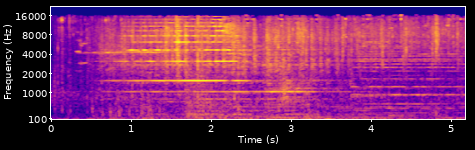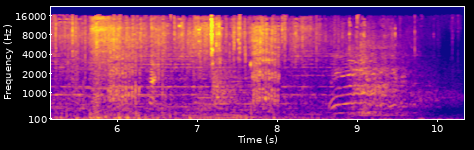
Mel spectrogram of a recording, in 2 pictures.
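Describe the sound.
Horses neighing and hooves clip-clopping as mounted officers pull up in city streets in a radio drama, with hoofbeats clattering continuously under a dense wash of sound and a high whinny near the end.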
